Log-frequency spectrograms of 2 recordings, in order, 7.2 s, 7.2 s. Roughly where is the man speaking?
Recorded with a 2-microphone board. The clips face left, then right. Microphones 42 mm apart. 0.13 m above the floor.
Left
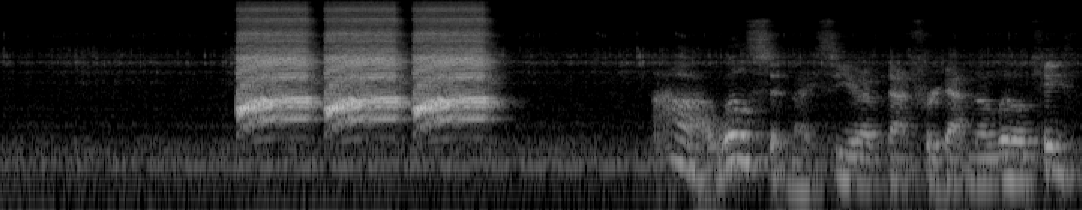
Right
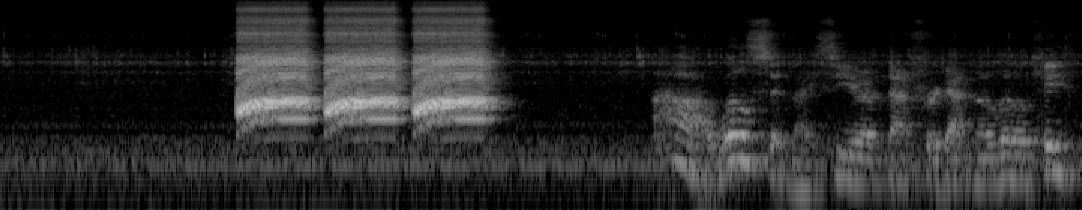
Centre.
